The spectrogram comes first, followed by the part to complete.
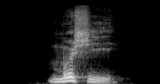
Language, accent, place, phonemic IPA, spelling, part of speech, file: German, Germany, Berlin, /ˈmʊʃi/, Muschi, noun, De-Muschi.ogg
- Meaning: 1. pussy-cat 2. pussy (vulva or vagina)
